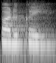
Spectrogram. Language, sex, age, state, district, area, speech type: Tamil, female, 18-30, Tamil Nadu, Tiruchirappalli, urban, read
